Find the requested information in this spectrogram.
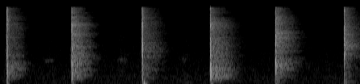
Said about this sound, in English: Do the clap.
